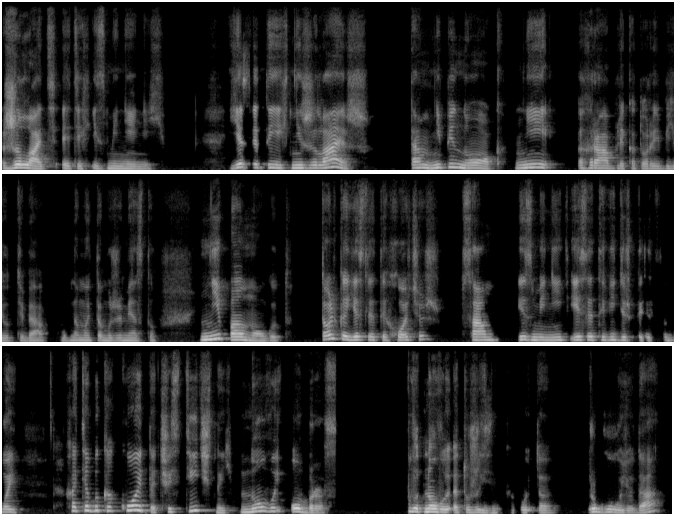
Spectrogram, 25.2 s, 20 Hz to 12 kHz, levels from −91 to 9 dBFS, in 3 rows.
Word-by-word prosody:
желать 175 -3 +4
этих 165 -1 -6
изменений. 155 -5 -6 0.8
Если 240 +5 +1
ты 225 -1 -2
их 205 +1 -6
не 205 0 +4
желаешь, 210 +7 +1 0.5
там 215 -2 0
ни 215 +3 +2
пинок, 195 -9 -2
ни 225 +2 -1 0.3
грабли, 185 -2 -2
которые 165 0 -8
бьют 165 +1 -10
тебя 160 +1 -9
по 175 - -13
одному 175 +1 -7
и - - -9
тому 170 0 -7
же 170 +1 -9
месту, 165 -1 -9 0.5
не 240 +7 +5
помогут. 180 - 0 0.3
Только 275 +2 +1
если 220 -1 +1
ты 210 - -6
хочешь 210 +6 -5 0.2
сам 205 -1 +1 0.2
изменить, 205 -2 -1
если 215 +1 +1
ты 215 -1 -5
видишь 200 -1 -4
перед 190 -1 -8
собой 190 -1 -3 0.6
хотя 280 +2 +2
бы 300 +1 +1
какой-то 315 +3 +4
частичный 215 - -2
новый 250 +7 +2
образ, 160 -10 +5 0.9
вот 230 -2 +5
новую 215 -3 +8
эту 175 - -2
жизнь, 165 -4 -4
какую-то 155 -1 -6 0.4
другую, 190 -8 +1
да. 210 - -1
200 Hz, 115 wpm, -24 LUFS, 170-225 Hz, 0.9 s, новую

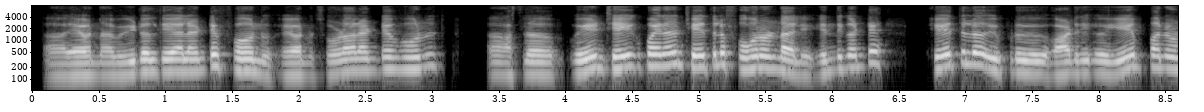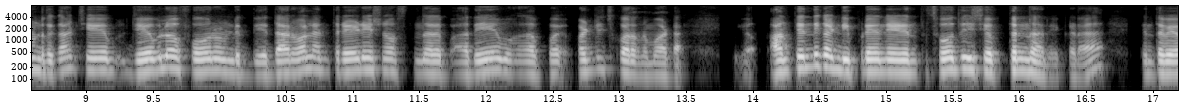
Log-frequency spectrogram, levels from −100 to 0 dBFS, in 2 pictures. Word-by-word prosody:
ఆహ్, 125 0 -7
ఏమన్నా 130 0 0
వీడియోలు 160 +3 +2
తీయాలంటే 165 +4 +4
ఫోను, 165 -4 +3 0.2
ఏమన్నా 130 -1 -1
చూడాలంటే 170 +5 0
ఫోను, 185 +4 -1 0.4
ఆహ్, 135 -1 -7
అసలు 140 +1 -2 0.4
ఏం 190 - +5
చేయకపోయినా 215 +3 +4 0.2
చేతిలో 220 +4 +3
ఫోనుండాలి. 180 -8 +2
ఎందుకంటే, 205 - -1 0.4
చేతిలో 220 +5 +3
ఇప్పుడు 160 -2 -3 0.2
వాాడిది 145 +2 +1
ఇగో 145 -1 -2
ఏం 205 - +3
పని 200 -1 0
ఉండదు. 170 -5 -2
కానీ, 185 +2 -5
చే 175 - 0 0.3
జేబులో 165 +5 +3
ఫోను 160 +1 +1
ఉండిద్ది. 140 -2 -6
దానివల్ల 155 +5 +1
ఎంత 165 - -24
రేడియేషన్ 170 0 -1
ఒస్తుందో 150 -1 -7 0.3
అదేం 160 +5 0 0.2
ఆహ్, 135 - -3
ప - - -13 0.2
పట్టించుకోరన్నమాట. 150 -6 -4 0.5
య - - -14 0.2
అంతెందుకండి, 190 +3 +2
ఇప్పుడు 160 +1 +3
నేనింత 155 -1 +3
సోది 175 +2 +4
చెప్తున్నాను 155 -4 +1
ఇక్కడ. 115 - -14 0.5
ఇంత 140 +1 -12
165 Hz, 150 wpm, -23 LUFS, 145-185 Hz, 0.5 s, ఏం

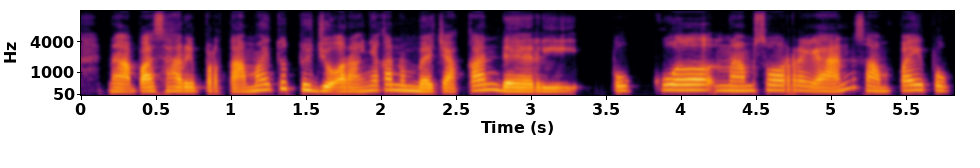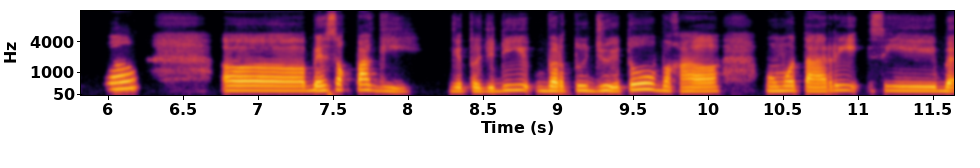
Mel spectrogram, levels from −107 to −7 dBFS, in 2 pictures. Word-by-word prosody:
nah 170 -3 0
pas 175 +2 +2
hari 180 -2 -1
pertama 180 +5 -3
itu 265 - -4
7 230 -7 +2
orangnya 180 +4 -1
akan 235 -1 0
membacakan 165 +8 -1
dari 170 - +1 0.2
pukul 230 +3 +2
6.00 205 -1 -2
sorean 215 - -1
sampai 210 - -1
pukul 265 - -1 0.5
eee, 205 -1 +5
besok 210 +3 +1
pagi 185 -9 0 0.2
gitu, 175 0 -4
jadi 190 +7 -2
bertujuh 195 0 +1
itu 235 +7 +1
bakal 180 -4 +1 0.3
memutari 195 +1 0
si 190 0 -2
tempat 175 - +3
200 Hz, 135 wpm, -23 LUFS, 175-215 Hz, 0.5 s, eee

